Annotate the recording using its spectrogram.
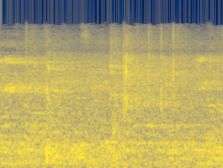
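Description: Badminton rally: three sharp racket strikes on the shuttlecock, the second about half a second after the first and the third most of a second later, over echoing chatter in a large sports hall. A brief shoe squeak on the court floor comes right at the start.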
